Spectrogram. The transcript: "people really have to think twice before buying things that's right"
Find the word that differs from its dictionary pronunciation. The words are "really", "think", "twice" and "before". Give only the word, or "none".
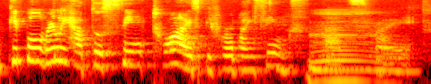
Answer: think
